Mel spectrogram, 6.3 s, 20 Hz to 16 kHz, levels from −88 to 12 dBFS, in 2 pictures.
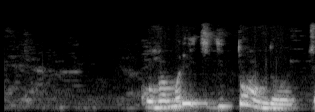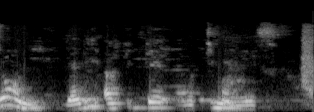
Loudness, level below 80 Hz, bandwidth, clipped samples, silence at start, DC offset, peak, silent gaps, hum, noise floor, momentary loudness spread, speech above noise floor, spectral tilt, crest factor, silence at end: -15 LUFS; -52 dBFS; 6.8 kHz; under 0.1%; 1.4 s; under 0.1%; -2 dBFS; none; none; -56 dBFS; 10 LU; 42 dB; -9 dB/octave; 14 dB; 0 s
